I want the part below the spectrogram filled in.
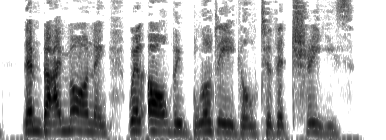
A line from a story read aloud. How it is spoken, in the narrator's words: snapped Galen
